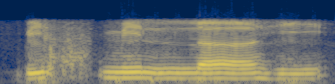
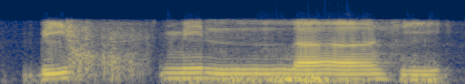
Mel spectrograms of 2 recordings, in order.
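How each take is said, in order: First: It is recited a little faster, moderately paced. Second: It is recited slowly, with long letter durations. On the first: "Kalau kita baca laju sikit" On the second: "kalau kita baca perlahan"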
